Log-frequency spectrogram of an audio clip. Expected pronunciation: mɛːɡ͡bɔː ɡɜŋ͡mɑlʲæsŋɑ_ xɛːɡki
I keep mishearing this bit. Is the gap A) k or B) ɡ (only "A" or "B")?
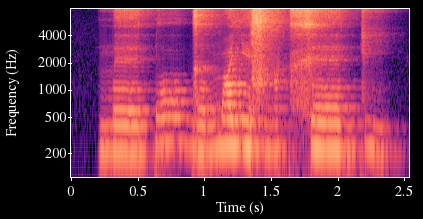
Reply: A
